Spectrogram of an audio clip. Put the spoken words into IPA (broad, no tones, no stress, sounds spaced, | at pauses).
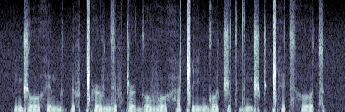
n d͡ʒ oː h ɪː m b ɛ k͡p ɪ f ǁʰ ə˞ v n z ɪ f ʈ ə˞ d̪ o v o h a ǁ i ŋ ɡ oː t͡ʃ ɪ t͡s d̪ ɪ n d͡ʒ ʊ t͡ʃ ǁʰ e t͡s h ʊː t͡s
